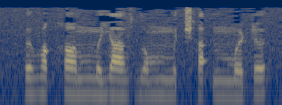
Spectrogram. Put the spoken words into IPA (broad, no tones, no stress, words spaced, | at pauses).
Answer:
əvɤqʰɤmːə javdɔ mːət͡ʃʰaʔmːɤʈə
